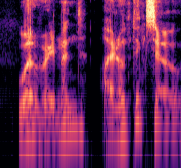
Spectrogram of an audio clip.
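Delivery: put-on gruff voice with a British accent. Recalling a British-accent performance, voicing Neil answering Raymond, gruff British voice. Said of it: "this kind of gruff of a guy".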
